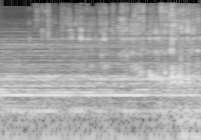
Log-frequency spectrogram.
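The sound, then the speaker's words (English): Liquid pours steadily right beside the microphone for the whole stretch, a close, continuous gurgling splash with a ringing tone as the container fills, with no voices. “Pour it right next to this.”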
